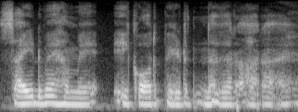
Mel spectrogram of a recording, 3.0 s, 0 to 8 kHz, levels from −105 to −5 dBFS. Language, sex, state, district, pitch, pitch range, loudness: Hindi, male, Bihar, East Champaran, 145 Hz, 135-150 Hz, -23 LUFS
